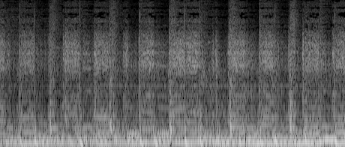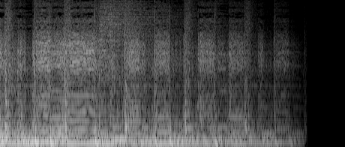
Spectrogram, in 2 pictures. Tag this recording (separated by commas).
Music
